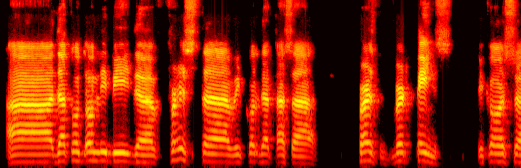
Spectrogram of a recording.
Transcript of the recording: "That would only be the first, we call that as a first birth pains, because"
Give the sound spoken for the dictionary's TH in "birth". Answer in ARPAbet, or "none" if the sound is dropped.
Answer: T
